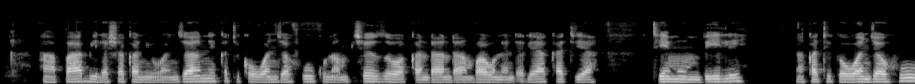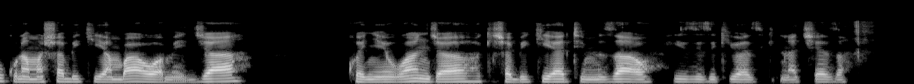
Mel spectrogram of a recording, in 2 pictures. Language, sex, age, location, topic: Swahili, female, 25-35, Kisii, government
